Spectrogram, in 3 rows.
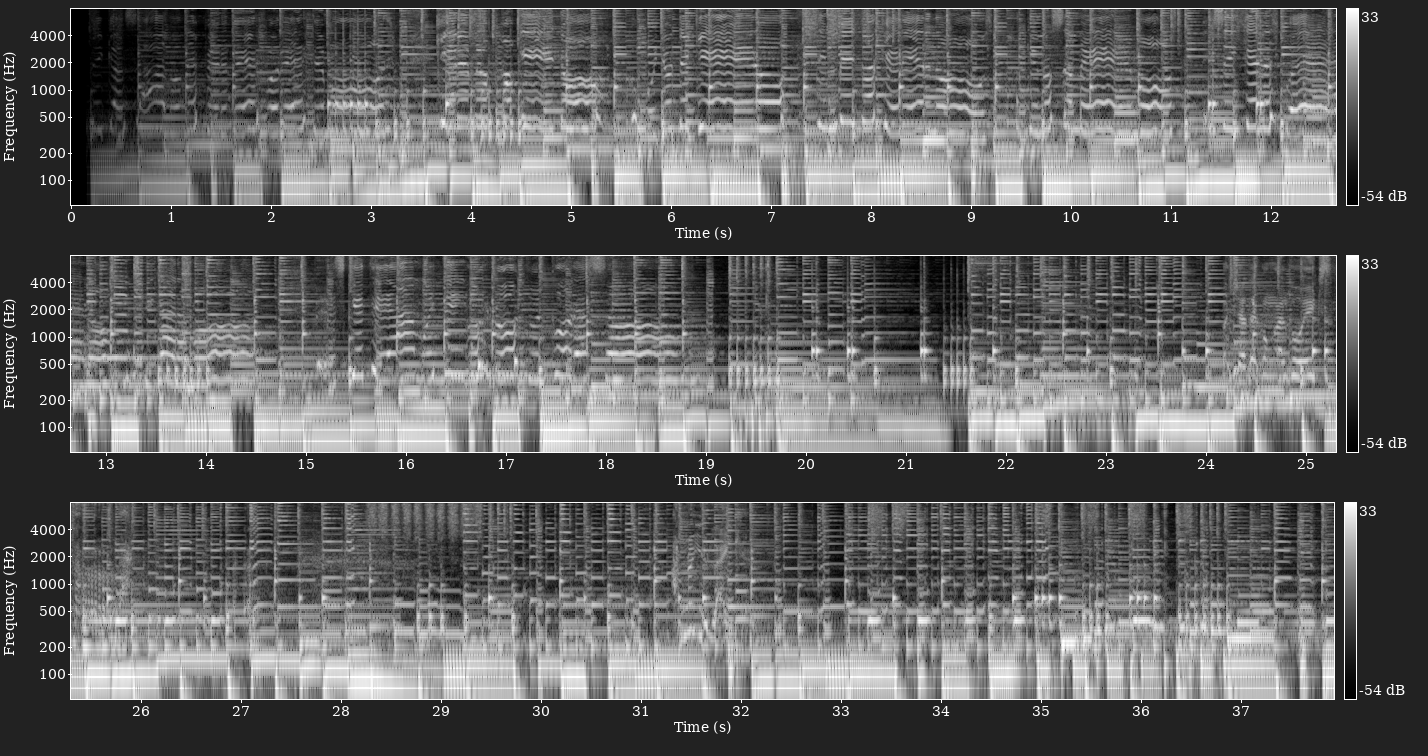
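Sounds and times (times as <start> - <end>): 
bachata music: 0.3 - 37.9.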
